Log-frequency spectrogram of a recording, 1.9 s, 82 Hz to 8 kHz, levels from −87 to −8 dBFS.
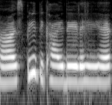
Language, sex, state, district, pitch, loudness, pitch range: Hindi, female, Jharkhand, Palamu, 225 Hz, -13 LUFS, 225-235 Hz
